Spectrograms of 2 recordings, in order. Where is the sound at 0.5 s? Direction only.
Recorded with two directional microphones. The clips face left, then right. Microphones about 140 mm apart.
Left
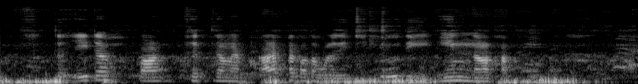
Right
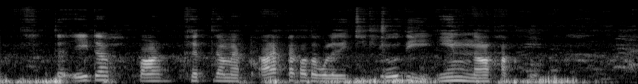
45° right (ahead or behind).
